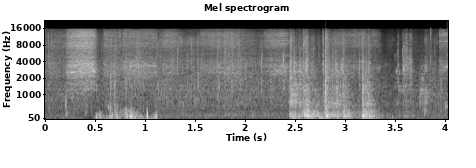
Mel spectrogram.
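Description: Jump bike riding across wooden planks laid over old household appliances: tyres rolling and knocking on the wood, with a short rush of noise near the start and a cluster of knocks and rattles about two and a half seconds in.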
